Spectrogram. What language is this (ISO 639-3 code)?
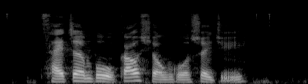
zho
